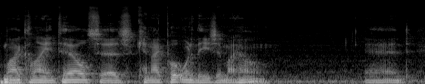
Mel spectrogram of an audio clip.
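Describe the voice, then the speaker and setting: Audible room echo surrounds this man's voice. He speaks at a moderate pace with a fairly low pitch. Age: 60s. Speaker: practitioner asking questions. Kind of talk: live stream Q&A.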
